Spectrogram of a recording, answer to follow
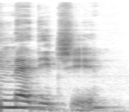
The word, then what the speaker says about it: medici: sound is used so in medico becomes a Medici simpatico becomes sympathy Chi fantastical becomes fantastic G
